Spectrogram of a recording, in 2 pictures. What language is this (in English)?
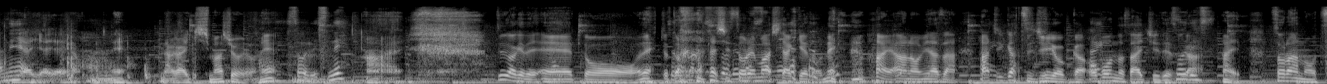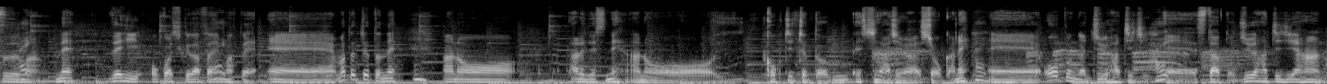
Japanese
